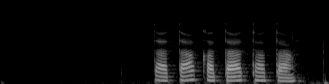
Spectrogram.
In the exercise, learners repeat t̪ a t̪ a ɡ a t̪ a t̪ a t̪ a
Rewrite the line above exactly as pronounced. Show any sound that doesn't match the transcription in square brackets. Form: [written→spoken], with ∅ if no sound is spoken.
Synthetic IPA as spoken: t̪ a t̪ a [ɡ→k] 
